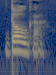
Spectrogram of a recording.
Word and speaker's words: долго: Dolga wird mit zwei O's geschrieben, in der Mitte und am Ende. Und das letzte O wird eher wie A ausgesprochen. Dolga.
